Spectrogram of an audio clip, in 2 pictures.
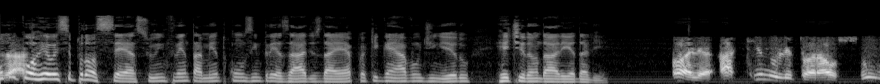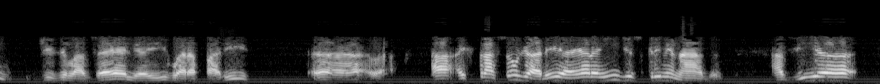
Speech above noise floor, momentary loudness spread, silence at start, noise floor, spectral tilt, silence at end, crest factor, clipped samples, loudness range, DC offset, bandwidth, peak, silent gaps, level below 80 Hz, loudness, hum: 41 dB; 14 LU; 0 s; -56 dBFS; -5.5 dB/octave; 0.25 s; 16 dB; under 0.1%; 8 LU; under 0.1%; 10.5 kHz; 0 dBFS; none; -64 dBFS; -16 LUFS; none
